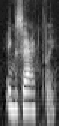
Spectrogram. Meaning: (adverb) 1. Without approximation; precisely 2. Precisely, used to provide emphasis; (interjection) Signifies agreement or recognition
- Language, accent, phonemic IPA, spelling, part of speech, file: English, US, /ɪɡˈzæk(t).li/, exactly, adverb / interjection, En-us-exactly.ogg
